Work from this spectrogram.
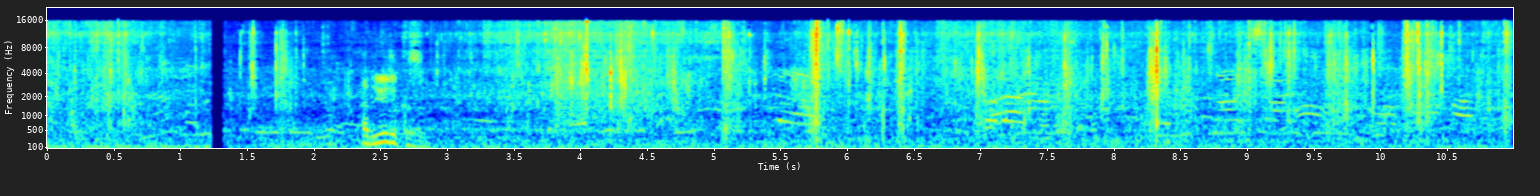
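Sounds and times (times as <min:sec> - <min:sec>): faint voices: 0:00.5 - 0:11.0
footsteps crunching on pebbles: 0:03.8 - 0:11.0.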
